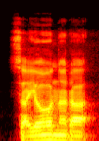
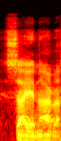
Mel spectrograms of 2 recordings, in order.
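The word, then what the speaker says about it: さようなら: Here's another word whose pronunciation changes in English. In Japanese, this is sayonara, but people usually say something like sayonara saka in English.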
